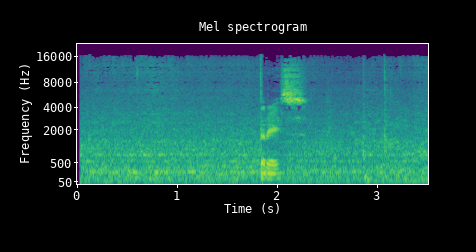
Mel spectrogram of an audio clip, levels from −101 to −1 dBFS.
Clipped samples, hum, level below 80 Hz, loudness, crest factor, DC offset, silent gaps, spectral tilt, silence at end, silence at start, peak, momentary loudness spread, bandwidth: under 0.1%; none; -40 dBFS; -19 LUFS; 20 dB; under 0.1%; none; -2.5 dB/octave; 0 s; 0 s; 0 dBFS; 14 LU; 16.5 kHz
